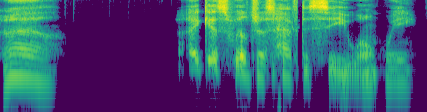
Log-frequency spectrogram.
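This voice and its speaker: A man's voice: high-pitched, lively intonation, slow pace, vocal fry, husky, no room sound, clean studio sound, voice pushed up, exaggerated voice. A man playing a smug, condescending noble envoy with a haughty, mock-polite and theatrical manner in an audio drama. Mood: slyly polite.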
